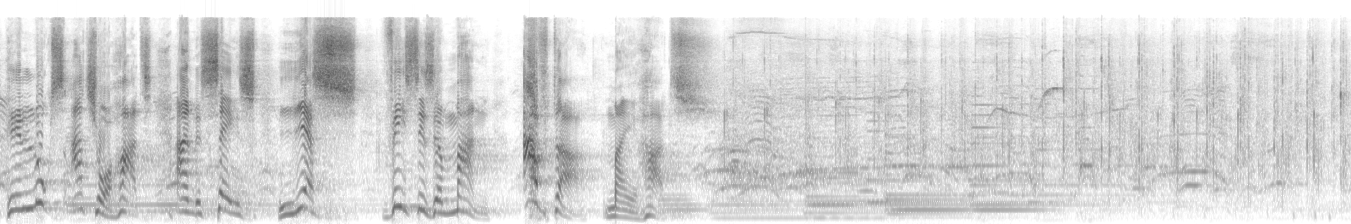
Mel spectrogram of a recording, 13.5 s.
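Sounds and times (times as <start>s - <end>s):
speech: 0.1s - 7.0s
audience clapping hands: 7.0s - 13.5s.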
